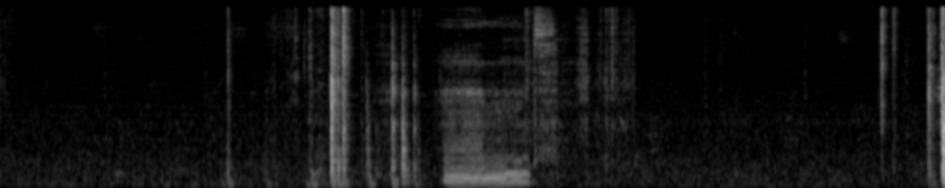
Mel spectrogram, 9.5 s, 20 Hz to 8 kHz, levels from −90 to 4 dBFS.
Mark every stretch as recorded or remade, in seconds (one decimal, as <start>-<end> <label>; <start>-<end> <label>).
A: 0.0-8.3 recorded; 8.3-9.0 remade; 9.0-9.5 recorded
